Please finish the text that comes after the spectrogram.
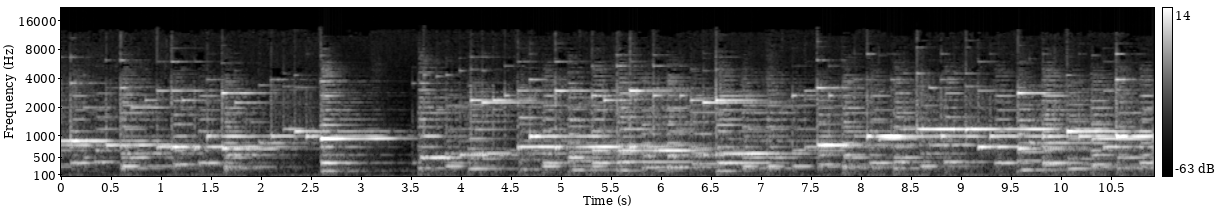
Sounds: music

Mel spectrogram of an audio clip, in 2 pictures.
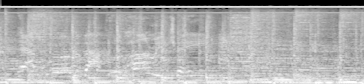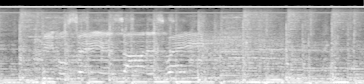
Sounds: music

